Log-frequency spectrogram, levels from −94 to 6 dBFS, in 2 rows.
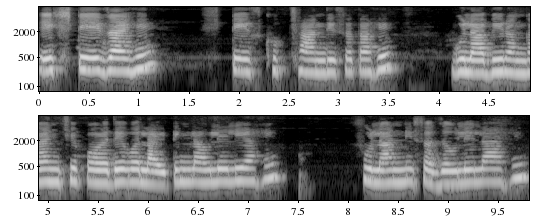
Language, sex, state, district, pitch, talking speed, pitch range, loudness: Marathi, female, Maharashtra, Chandrapur, 220 Hz, 110 wpm, 210-240 Hz, -18 LUFS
